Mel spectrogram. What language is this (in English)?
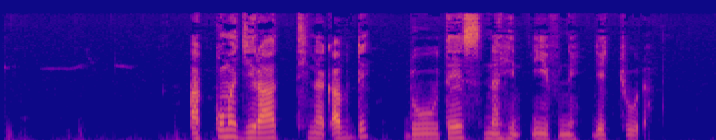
Oromo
